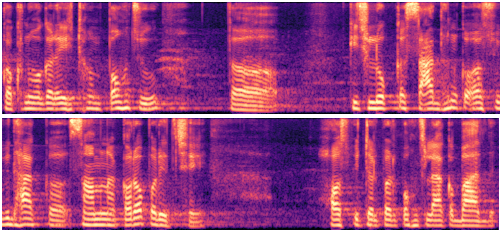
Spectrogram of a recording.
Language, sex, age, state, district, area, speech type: Maithili, male, 30-45, Bihar, Darbhanga, rural, spontaneous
